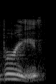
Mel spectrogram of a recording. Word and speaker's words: breath: to talk about the difference between breath and breathe and these are kind of difficult because you can also make mistakes whenever you're pronouncing them as well because they are pronounced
